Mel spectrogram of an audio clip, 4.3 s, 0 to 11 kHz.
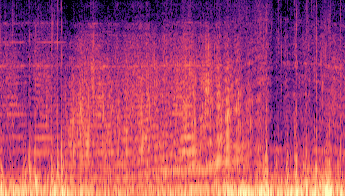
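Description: Radio-controlled 3D helicopter's rotor and motor running, the pitch bending up and down as it flies an aerobatic maneuver, over background music with a steady beat.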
